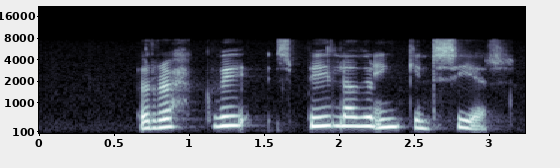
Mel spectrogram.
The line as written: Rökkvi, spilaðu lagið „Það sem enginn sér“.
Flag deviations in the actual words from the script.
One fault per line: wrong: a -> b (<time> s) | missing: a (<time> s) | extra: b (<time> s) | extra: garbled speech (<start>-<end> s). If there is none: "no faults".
missing: lagið Það sem (2.2 s)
